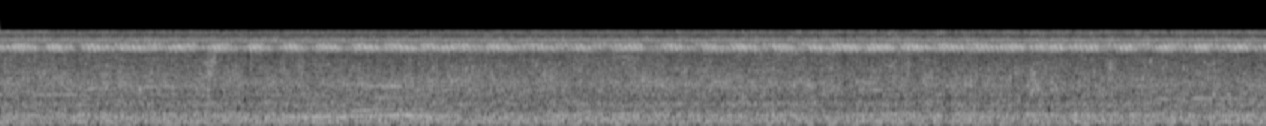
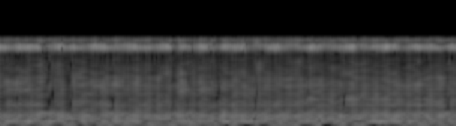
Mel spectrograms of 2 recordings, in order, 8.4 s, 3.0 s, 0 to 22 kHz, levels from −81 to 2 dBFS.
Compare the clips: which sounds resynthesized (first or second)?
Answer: second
